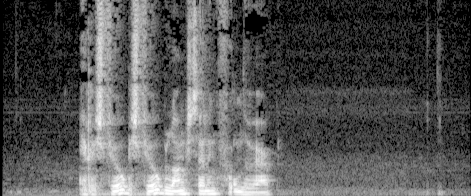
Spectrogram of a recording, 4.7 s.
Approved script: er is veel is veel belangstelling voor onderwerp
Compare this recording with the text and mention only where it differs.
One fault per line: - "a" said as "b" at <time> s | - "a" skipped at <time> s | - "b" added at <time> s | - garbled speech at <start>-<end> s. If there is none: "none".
none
